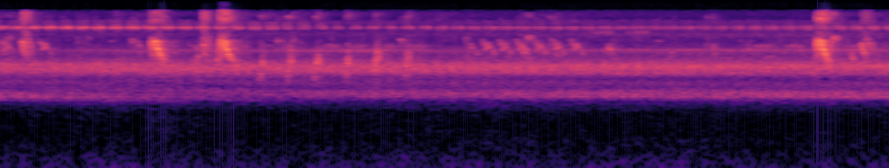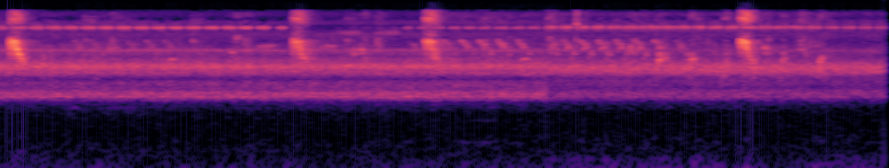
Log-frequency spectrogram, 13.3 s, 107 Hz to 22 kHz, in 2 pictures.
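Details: A chorus of small frogs near a house during rice sowing, 2021, heard as a quieter, continuous shrill drone, punctuated by scattered sharp chirps and ticks from other small callers.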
